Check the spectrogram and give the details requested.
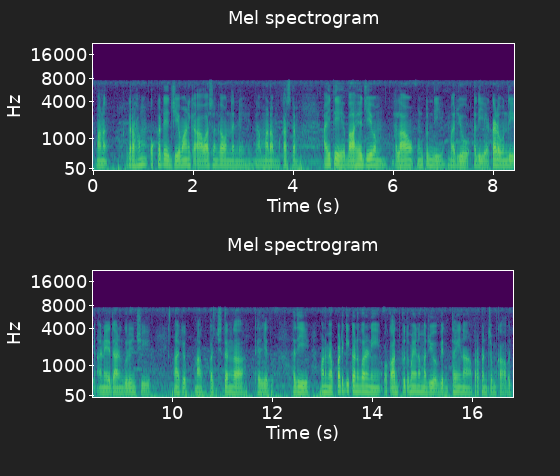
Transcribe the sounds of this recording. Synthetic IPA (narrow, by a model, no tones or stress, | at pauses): mɐnɐ | ɡɾɐɦɐmɔkːɐʈe̞ːd͡ʒiːʋaːnikiʔa̰ːʋaːʃɐŋɡaːund̪ɐnːinɐmːɐɽɐmkɐʂʈɐm | ɐ̰jit̪e̞ːbaːɦjɐd͡ʒiːʋɐmɛlaːuɳʈund̪imɐɾijuɐd̪iɛkːɐɽɐund̪iʔɐne̞ːd̪aːniɡuɾiɲt͡ʃi | naːkunaːku̥kʰɐt͡ʃːi̥t̪ɐŋɡaːt̪elijɐd̪uɐd̪imɐnɐmɛpːɐʈikiːkɐnuɡonɐniɔkɐːd̪bʱut̪ɐmɐjnɐmɐɾijuʋint̪ʰɐjnɐpɾɐpɐɲt͡ʃɐmkaːʋɐ̰t͡ʃːu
